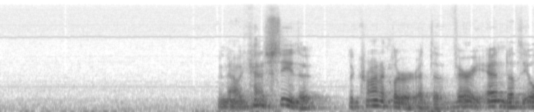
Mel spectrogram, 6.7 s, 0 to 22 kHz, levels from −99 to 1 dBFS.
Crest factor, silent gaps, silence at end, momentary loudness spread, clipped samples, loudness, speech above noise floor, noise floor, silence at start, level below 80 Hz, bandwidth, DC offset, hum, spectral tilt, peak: 18 dB; none; 0 s; 11 LU; under 0.1%; -37 LUFS; 29 dB; -65 dBFS; 0.3 s; -64 dBFS; 19 kHz; under 0.1%; none; -6.5 dB/octave; -20 dBFS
